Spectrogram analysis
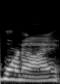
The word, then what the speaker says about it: Horney: the major people here Alfred Adler and Karen horney and yes that is how you say her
